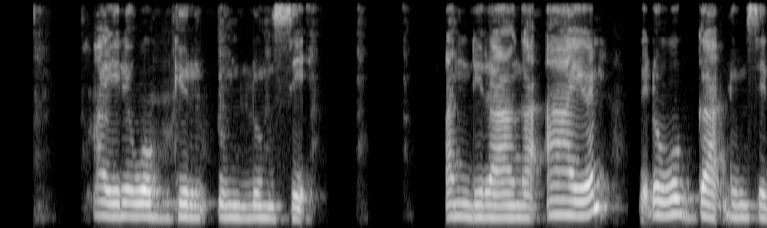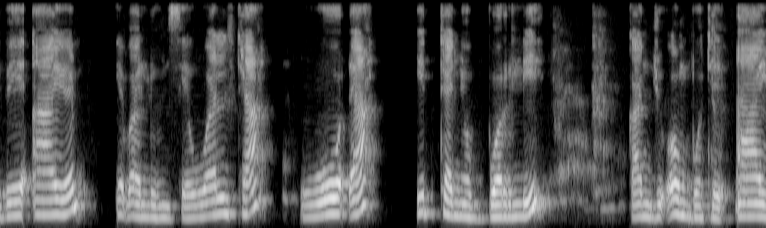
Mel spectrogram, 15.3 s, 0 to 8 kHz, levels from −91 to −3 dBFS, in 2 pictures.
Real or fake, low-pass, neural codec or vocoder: fake; 7.2 kHz; codec, 16 kHz, 16 kbps, FunCodec, trained on Chinese and English, 50 frames a second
